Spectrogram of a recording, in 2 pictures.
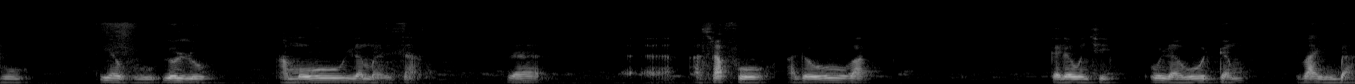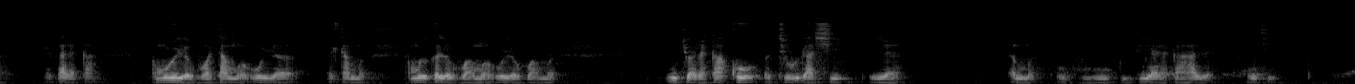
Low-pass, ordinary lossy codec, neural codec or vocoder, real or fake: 7.2 kHz; MP3, 32 kbps; none; real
